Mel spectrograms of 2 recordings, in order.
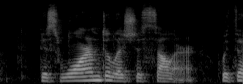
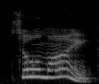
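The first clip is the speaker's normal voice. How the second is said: high little spider voice; tiny voice; 12 semitones higher than usual. Acted. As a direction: pipe it up high. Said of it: "said a third voice".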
